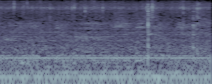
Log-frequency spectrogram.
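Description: Quiet handling of baked potato pieces in a terracotta pot with a plastic spatula, with a faint click or two, over a steady faint hum.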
